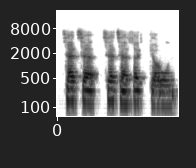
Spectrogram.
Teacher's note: the incorrect seen sound, comes due to the fact that there is still air flowing whilst the tip of the tongue is close to the thanaya. This is an incorrect makhraj, and it is an incorrect ta.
